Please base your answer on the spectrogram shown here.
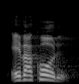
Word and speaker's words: EWACHOR: EWACHOR と書いてエバコールと読みます。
